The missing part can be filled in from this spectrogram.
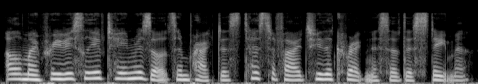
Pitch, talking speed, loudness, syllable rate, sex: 225 Hz, 175 wpm, -16 LUFS, 5.8 syllables/s, female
